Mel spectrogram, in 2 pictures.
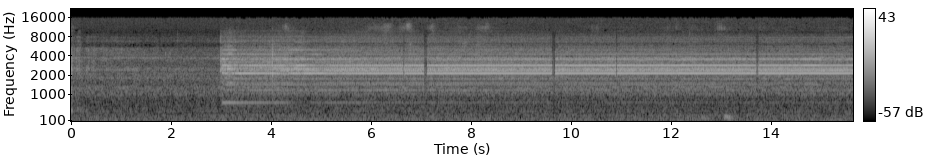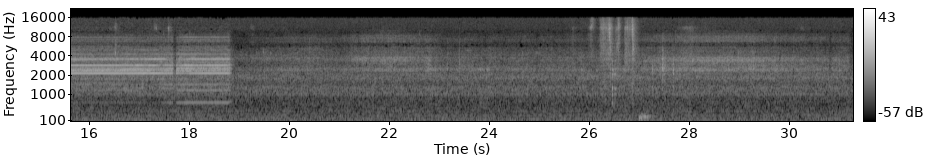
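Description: A loud, steady pitched tone of several notes together, held for about sixteen seconds, starting and cutting off abruptly, heard as playback through a computer speaker. A few faint clicks follow near the end.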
